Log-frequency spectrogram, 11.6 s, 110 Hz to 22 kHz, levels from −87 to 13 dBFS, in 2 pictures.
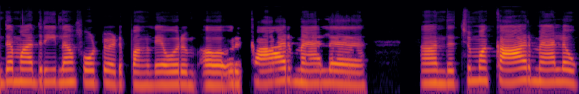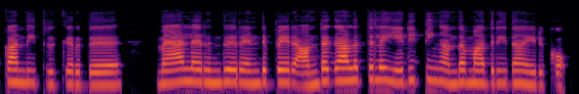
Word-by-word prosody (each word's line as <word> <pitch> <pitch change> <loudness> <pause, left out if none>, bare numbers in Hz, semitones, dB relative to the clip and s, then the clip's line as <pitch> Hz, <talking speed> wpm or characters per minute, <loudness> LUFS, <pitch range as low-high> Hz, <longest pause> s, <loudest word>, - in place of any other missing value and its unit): இந்த 225 +2 0
மாதிரிலாம் 220 0 0
ஃபோட்டோ 210 0 -1
எடுப்பாங்க 190 0 -3
இல்லயா? 190 0 0
ஒரு 195 0 0 0.4
ஒரு 195 0 -1 0.2
கார் 220 +3 +6
மேல 205 0 -1 1.0
அந்தச் 205 -1 -4
சும்மா 240 0 +2 0.2
கார் 225 +3 +8
மேல 220 0 +1
உக்காந்திட்டு 210 -1 -3
இருக்கறது, 190 -1 -6 0.6
மேல 220 +2 +1
இருந்து 215 0 -4 0.2
2 205 +1 -4
பேர் 215 -1 +1
அந்தக் 225 +5 -2
காலத்துல 245 +1 +1 0.2
எடிட்டிங் 235 0 -9
அந்த 205 +1 -2
மாதிரி 205 0 -3
தான் 205 -1 -2
இருக்கும். 185 -1 -9
210 Hz, 135 wpm, -21 LUFS, 200-225 Hz, 1.0 s, கார்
